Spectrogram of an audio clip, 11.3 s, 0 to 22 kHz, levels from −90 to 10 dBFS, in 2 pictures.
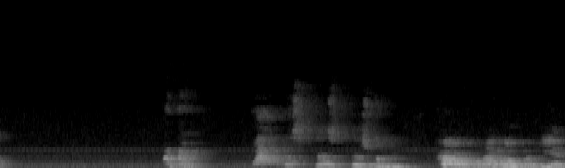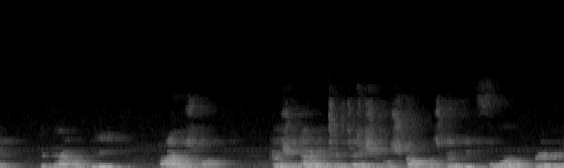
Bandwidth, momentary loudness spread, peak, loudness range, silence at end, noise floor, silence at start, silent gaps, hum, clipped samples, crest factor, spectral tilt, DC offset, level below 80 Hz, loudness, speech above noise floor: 10.5 kHz; 14 LU; -16 dBFS; 8 LU; 0 s; -63 dBFS; 0 s; none; none; under 0.1%; 18 dB; -5.5 dB/octave; under 0.1%; -80 dBFS; -34 LUFS; 31 dB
